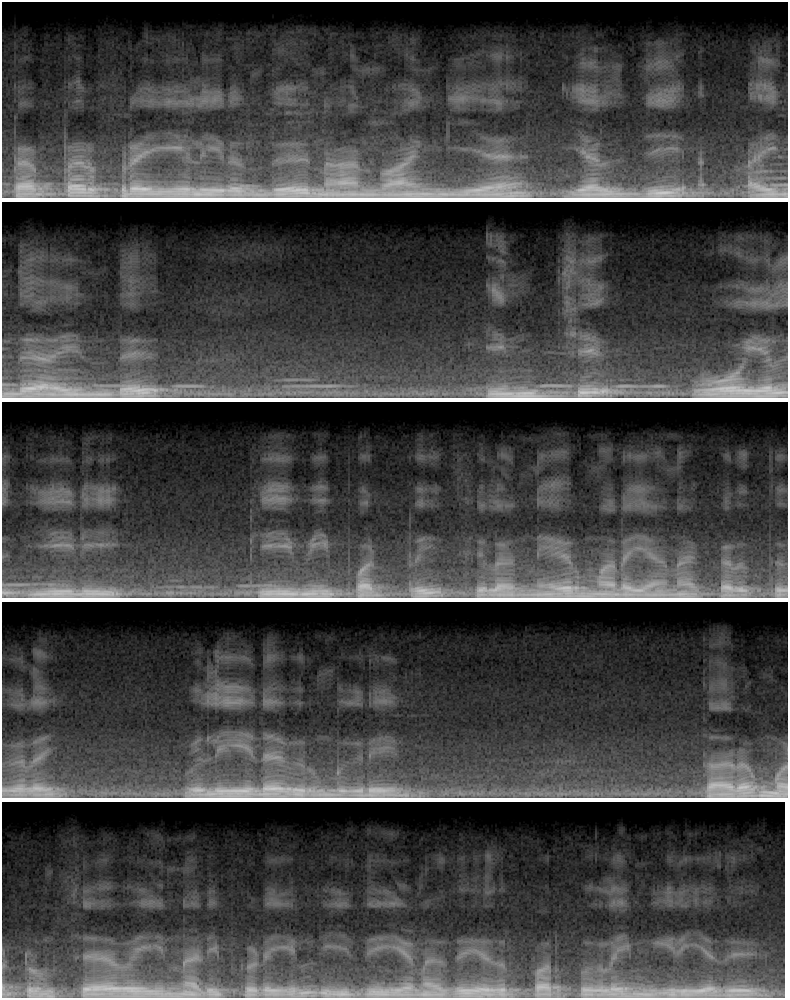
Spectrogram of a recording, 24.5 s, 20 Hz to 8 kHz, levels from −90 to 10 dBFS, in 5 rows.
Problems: constant background noise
